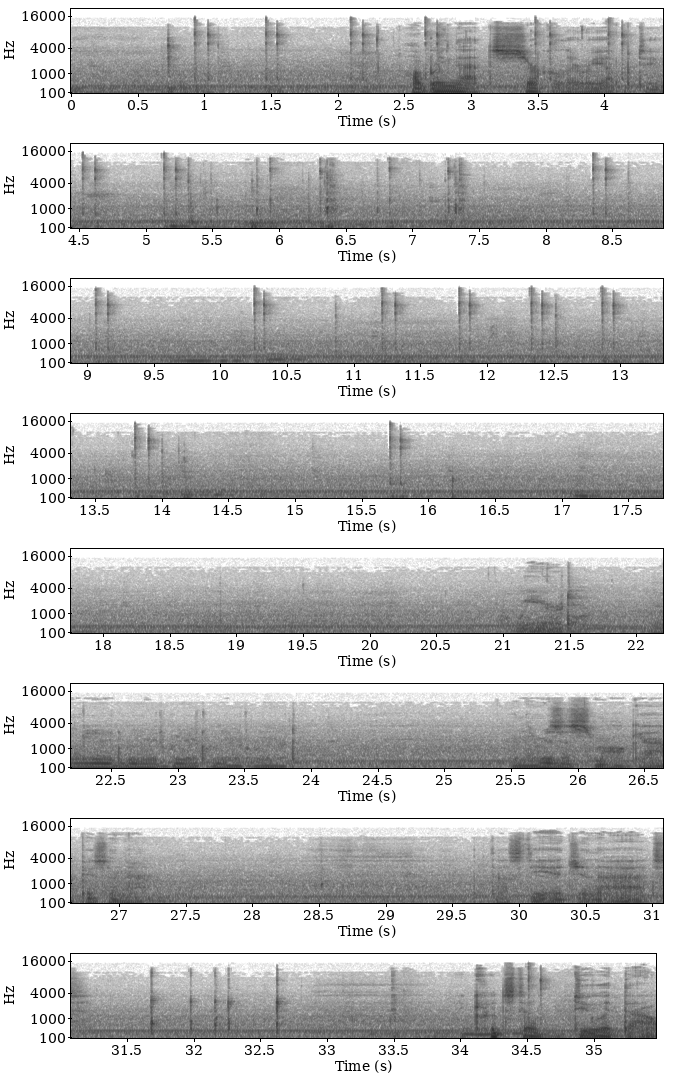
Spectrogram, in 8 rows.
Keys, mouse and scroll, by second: 0.9 shift+click, 2.0-5.6 shift+click, 5.6 scroll down 1, 5.9 shift+middle click, 6.8 shift+middle click, 8.4-15.9 shift+click.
